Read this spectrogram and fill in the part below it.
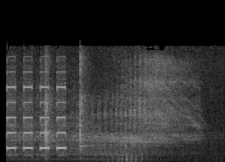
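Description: A phone alarm beeps rapidly.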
